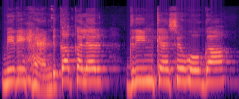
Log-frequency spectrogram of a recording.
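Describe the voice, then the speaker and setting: Woman voicing an anxious rich man, high and questioning. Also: takes it slowly, darkish tone. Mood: baffled, protesting. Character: proud rich man turned worried, pleading patient.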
